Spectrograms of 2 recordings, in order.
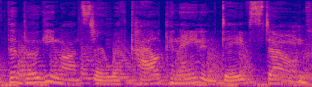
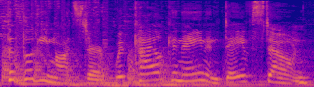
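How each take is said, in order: First: It is said in a sexy, seductive way. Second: It is said in a plain, earnest way.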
